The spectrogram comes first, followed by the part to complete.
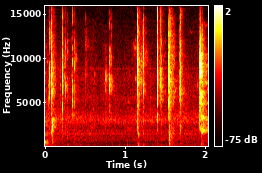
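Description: Typing on a computer keyboard: a few faint, irregular keystrokes.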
